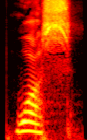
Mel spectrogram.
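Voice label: "was", English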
